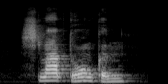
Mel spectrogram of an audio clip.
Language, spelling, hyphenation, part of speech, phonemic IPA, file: Dutch, slaapdronken, slaap‧dron‧ken, adjective, /ˈslaːpˌdrɔŋ.kə(n)/, Nl-slaapdronken.ogg
- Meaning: drowsy, dazy, half asleep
